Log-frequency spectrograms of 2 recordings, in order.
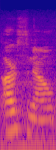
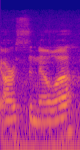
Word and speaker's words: Arsinoe: Arsinoe is Arsinoe, but sometimes I just say Arsinoa for no reason at all.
